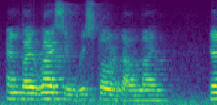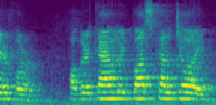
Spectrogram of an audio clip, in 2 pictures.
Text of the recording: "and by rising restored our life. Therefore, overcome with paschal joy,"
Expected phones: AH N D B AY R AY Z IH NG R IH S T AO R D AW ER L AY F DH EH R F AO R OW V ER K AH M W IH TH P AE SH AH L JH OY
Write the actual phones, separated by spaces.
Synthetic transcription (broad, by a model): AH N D B AY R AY S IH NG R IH S T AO R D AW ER L AY F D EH R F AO R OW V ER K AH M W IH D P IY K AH L JH OY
